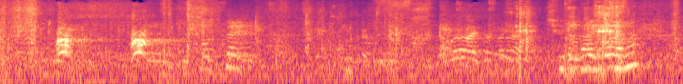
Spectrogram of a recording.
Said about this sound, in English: Yes, we hear dogs. Dogs, of course, must be extremely alarmed because they have extremely sensitive ears, so the shockwave must be hard to handle for them.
